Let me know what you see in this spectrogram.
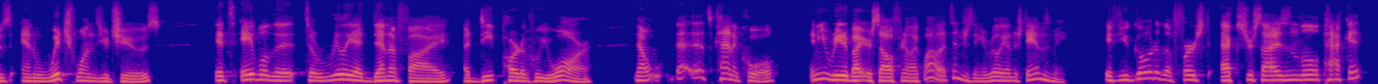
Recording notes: I hosted daily ZOOM meet-ups called the "Daily Community Meetup" - the recordings were posted here on the podcast.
